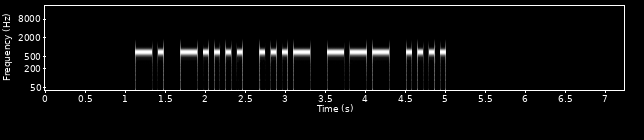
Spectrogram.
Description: Morse code, heard as a keyed tone, about 17 wpm, 700 Hz. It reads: N6VOH
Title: Call Signs Repeated 3x - 17wpm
